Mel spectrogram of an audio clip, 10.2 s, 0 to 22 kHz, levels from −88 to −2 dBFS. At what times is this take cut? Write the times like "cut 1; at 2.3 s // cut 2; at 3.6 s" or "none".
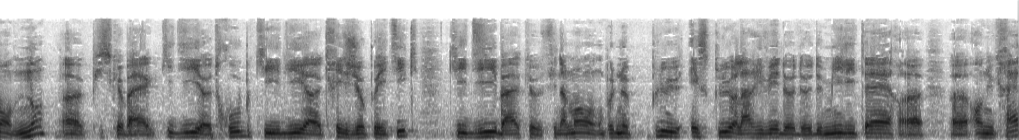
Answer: cut 1; at 6.4 s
